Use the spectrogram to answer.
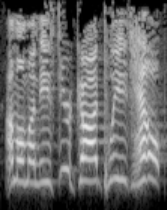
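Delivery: high, loud, desperate cry to God; a husband screaming for help as his wife stops breathing; screamed prayer. Retold or imitated. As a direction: scream the plea like a drowning man. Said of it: "I was screaming like".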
